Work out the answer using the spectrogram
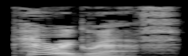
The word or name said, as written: paragraph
